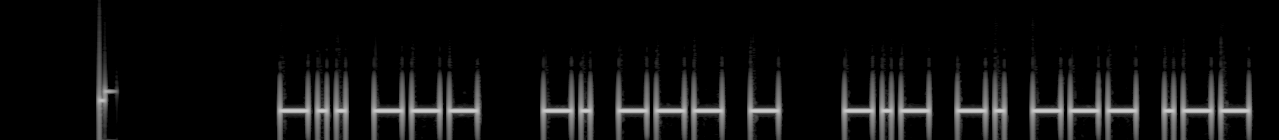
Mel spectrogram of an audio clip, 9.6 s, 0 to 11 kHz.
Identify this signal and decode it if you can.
Morse code, heard as a keyed tone, about 17 wpm, 700 Hz. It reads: DO NOT KNOW
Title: Sets of 5 Words 17wpm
